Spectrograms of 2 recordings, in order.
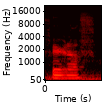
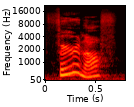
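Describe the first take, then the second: First: Dropped to a murmur; quiet fair enough. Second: Loud and high; loud fair enough. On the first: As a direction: say it softly under breath. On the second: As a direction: belt it out. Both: Acted. Repeats phrase, each take softer.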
